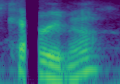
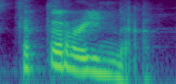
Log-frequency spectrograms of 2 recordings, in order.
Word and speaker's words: Katarina: Um, cuz people think it's Karina, but actually it's not. It's Katarina. But a lot of people cannot roll their ars.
